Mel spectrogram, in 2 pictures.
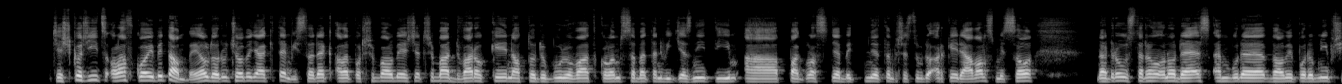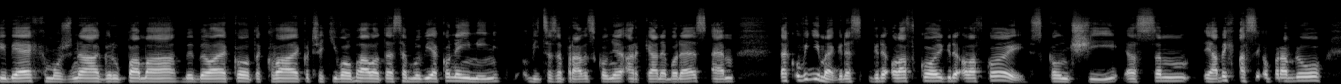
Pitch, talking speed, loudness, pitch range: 150 Hz, 190 wpm, -19 LUFS, 140-160 Hz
